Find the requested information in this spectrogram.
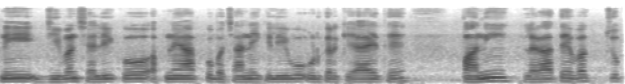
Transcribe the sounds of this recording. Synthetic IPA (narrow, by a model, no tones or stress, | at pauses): ɐpnid͡ʒiːʋənʃɛːlikoɐ̰pneaːp̚kobɐt͡ʃaːnekelieʋoʊɽ̤kəɾkeaːet̪ʰe | paːnilɐɡaːt̪eʋɐk̚t̪̚t͡ʃʊp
